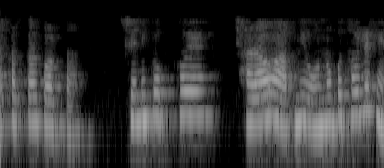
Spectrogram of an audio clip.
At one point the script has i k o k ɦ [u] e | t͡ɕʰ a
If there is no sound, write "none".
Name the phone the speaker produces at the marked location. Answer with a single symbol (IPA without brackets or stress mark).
o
